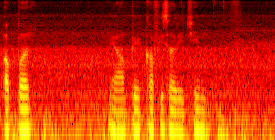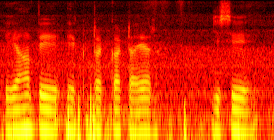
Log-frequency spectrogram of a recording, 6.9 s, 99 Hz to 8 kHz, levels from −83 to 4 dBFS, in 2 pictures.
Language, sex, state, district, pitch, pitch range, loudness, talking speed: Hindi, male, Punjab, Pathankot, 120 Hz, 100-125 Hz, -23 LUFS, 115 wpm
